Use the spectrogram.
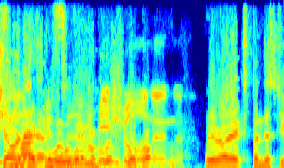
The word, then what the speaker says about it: Marcassin: That's It's kind of pronounced Shonen, Marcusson.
